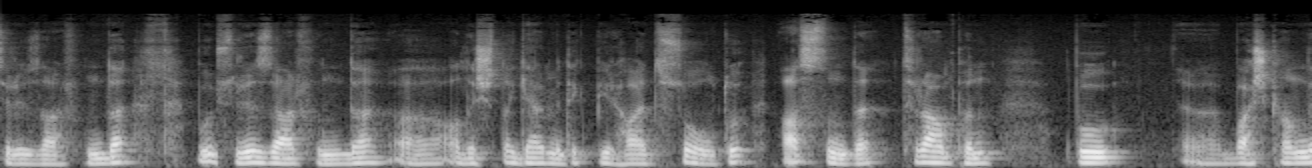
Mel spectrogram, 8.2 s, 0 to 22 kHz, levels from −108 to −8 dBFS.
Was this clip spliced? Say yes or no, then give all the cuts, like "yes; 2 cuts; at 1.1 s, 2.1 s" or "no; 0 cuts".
yes; 2 cuts; at 1.4 s, 4.8 s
